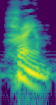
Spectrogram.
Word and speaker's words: Chaim: Chaim Weitzman's first name and mine is pronounced Chaim, with a sort of throat-clearing sound at the beginning.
